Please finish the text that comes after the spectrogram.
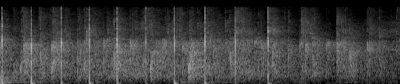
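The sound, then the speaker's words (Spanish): Audience applause: sharp, evenly spaced claps ring out over a dense, hissy wash of many hands clapping, holding steady and moderately loud for about four seconds before easing slightly. “Dale un fuerte aplauso.”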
